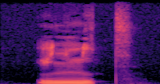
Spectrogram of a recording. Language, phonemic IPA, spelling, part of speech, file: French, /mit/, mite, noun / verb, Fr-mite.ogg
- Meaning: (noun) 1. mite (arachnid) 2. moth, particularly one whose larva destroys something stored by humans; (verb) inflection of miter: first/third-person singular present indicative/subjunctive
